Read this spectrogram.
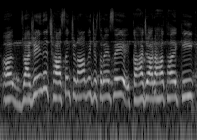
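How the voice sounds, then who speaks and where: A woman's voice: high voice, moderate pace, fairly bright tone, slight background noise. A female news anchor presenting a live bulletin and formally questioning a reporter.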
